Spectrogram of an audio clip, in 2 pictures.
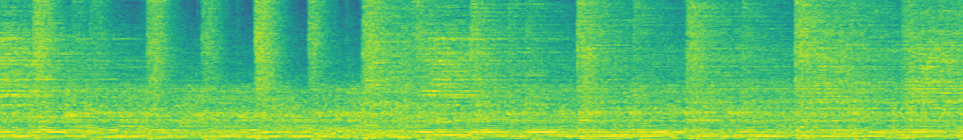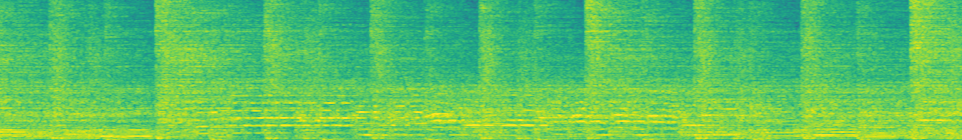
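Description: Live blues band playing an instrumental break with no vocals: electric guitar over bass guitar and a steady drum beat.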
